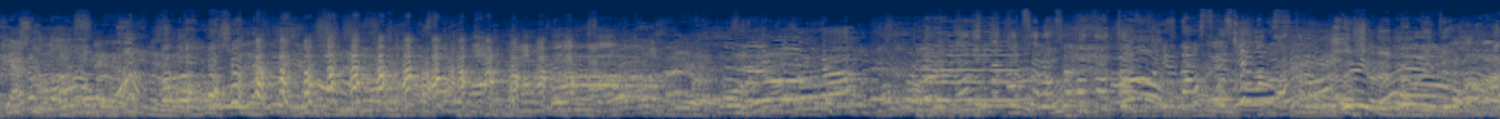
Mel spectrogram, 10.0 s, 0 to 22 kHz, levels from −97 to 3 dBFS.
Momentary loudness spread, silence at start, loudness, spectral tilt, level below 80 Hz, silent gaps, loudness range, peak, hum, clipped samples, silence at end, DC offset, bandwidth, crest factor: 6 LU; 0 s; -29 LUFS; -3 dB/octave; under -90 dBFS; none; 4 LU; -10 dBFS; none; under 0.1%; 0 s; under 0.1%; 15.5 kHz; 18 dB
